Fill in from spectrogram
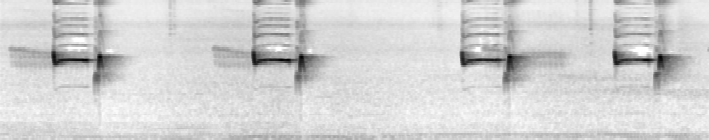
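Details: Four phrases from a competition-grade bar-winged prinia: a clear, steady whistle held for half a second, broken off by a brief harsh buzz, separated by quiet pauses of about one to two seconds.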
